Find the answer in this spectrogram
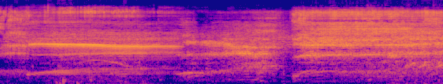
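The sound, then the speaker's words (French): A woman gives a loud, drawn-out burp merged with a shouted vocal cry, strained and bleat-like, followed by a brief pause and a second long, equally loud burst. “Non mais attends, oui, tu rotes et tu fais « Ah !» en même temps, c'est pas un ro fort, c'est juste que tu hurles en même temps.”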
